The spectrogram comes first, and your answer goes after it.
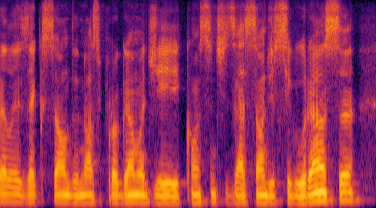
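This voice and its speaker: A man speaks with a Minas Gerais accent and a dark, mellow tone. The background is quiet. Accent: Brazilian Portuguese, Minas Gerais. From Brazil, Belo Horizonte, Minas Gerais. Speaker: data protection executive, webinar presenter. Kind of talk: webinar presentation. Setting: online webinar. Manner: hesitant, with fillers and repetitions.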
